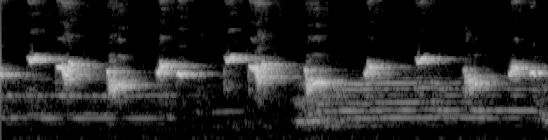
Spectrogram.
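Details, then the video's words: Dawn song of the sooty-headed bulbul, used as a lure: quick, cheerful whistled phrases of sliding notes, about ten in four seconds, with soft lower tones underneath. "pancingan suara burung trucuk diwaktu subuh"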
